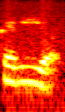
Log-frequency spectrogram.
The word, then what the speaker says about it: career: So it has 2 syllables there. So first is the ka, and then there's rear, which is your second syllable, right?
